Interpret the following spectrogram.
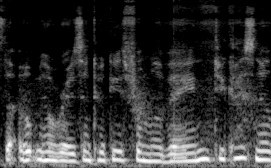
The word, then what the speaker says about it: Levain: um he loves the oatmeal raisin cookies from Levan do you guys know Levain oh my God I don't know if I'm pronouncing it correctly l e v a i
